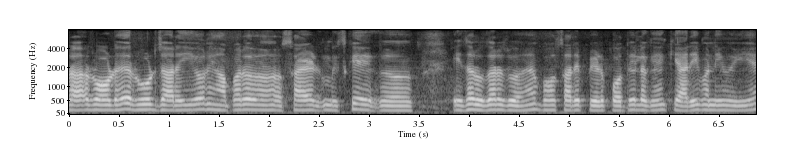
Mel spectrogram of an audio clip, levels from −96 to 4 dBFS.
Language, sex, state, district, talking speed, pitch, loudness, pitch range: Hindi, female, Punjab, Fazilka, 225 wpm, 175 Hz, -18 LUFS, 170-180 Hz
